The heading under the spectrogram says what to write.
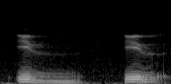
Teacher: Zal di hujung lidah makhrajnya, hamzah baris kasrah bertemu zal. · kha di hujung kerongkong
